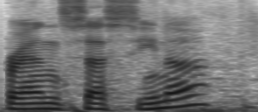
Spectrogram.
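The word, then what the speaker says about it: Francesinha: Francesina?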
